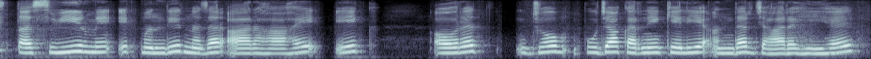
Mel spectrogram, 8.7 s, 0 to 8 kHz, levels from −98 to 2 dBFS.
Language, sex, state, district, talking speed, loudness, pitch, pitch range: Hindi, female, Maharashtra, Aurangabad, 130 wpm, -16 LUFS, 235 Hz, 220-255 Hz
